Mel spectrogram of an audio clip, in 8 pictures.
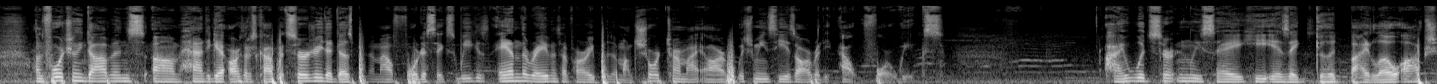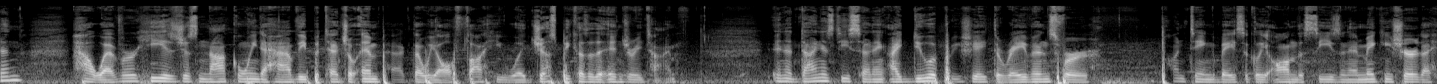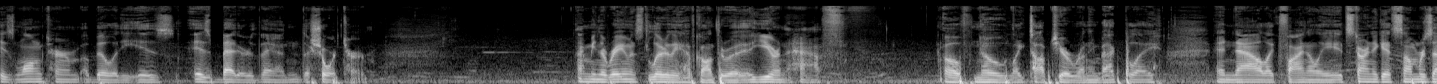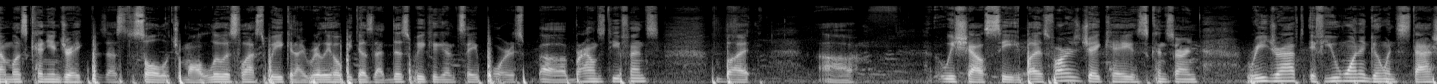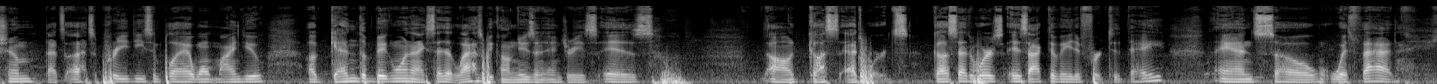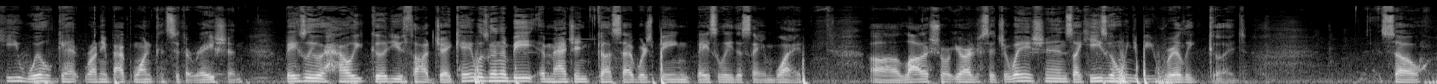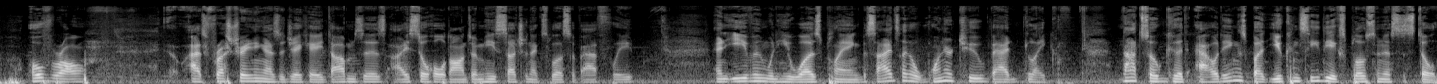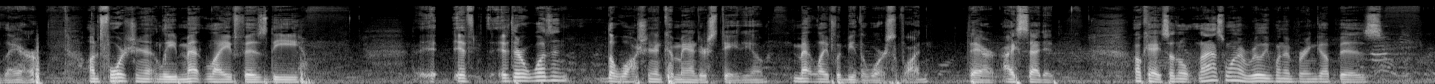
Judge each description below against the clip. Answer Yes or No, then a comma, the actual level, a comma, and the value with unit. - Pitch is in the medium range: No, low, 120 Hz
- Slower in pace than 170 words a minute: No, average, 175 wpm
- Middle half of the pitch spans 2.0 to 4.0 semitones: Yes, average, 3.3 semitones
